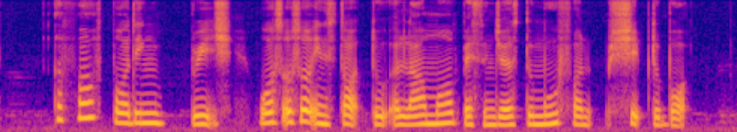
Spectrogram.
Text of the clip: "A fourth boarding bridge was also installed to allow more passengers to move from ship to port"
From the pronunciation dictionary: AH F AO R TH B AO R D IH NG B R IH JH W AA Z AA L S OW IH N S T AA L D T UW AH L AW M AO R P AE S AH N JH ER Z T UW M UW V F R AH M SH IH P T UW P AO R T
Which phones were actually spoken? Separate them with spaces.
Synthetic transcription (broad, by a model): AH F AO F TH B AO D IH NG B R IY CH W AA S AA L S OW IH N S T AA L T UW AH L AW M AO P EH S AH N JH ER S T UW M UW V F R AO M SH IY P T UW B AO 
